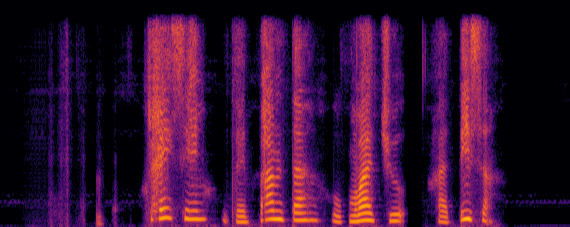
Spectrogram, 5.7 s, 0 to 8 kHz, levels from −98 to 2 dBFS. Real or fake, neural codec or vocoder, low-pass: fake; codec, 16 kHz in and 24 kHz out, 0.8 kbps, FocalCodec, streaming, 65536 codes; 7.2 kHz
